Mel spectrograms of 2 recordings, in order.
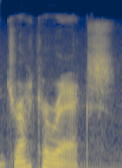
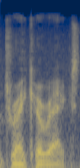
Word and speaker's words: Dracorex: Now we unlocked a new dinosaur there, the Dracorex. Or Dracorex, depending on how you want to pronounce it.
